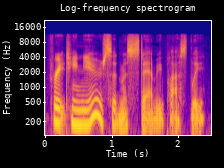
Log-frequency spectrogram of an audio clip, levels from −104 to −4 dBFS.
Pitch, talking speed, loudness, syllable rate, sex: 205 Hz, 170 wpm, -18 LUFS, 4.6 syllables/s, female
